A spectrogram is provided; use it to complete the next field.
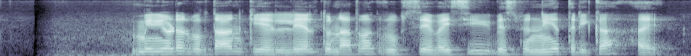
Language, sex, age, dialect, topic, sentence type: Magahi, male, 18-24, Western, banking, statement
